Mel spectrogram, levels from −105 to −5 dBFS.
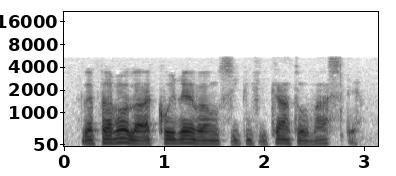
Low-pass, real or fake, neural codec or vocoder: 5.4 kHz; real; none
